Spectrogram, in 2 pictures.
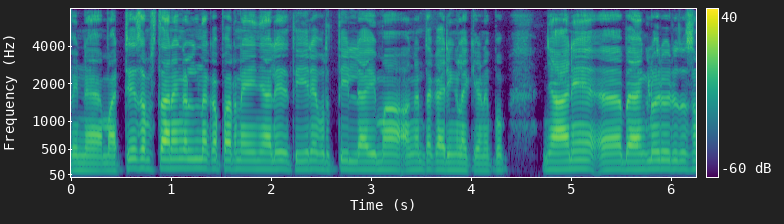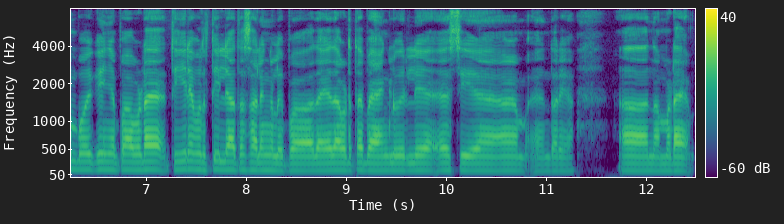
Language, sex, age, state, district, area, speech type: Malayalam, male, 60+, Kerala, Kozhikode, urban, spontaneous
